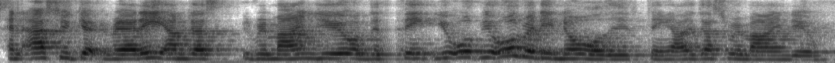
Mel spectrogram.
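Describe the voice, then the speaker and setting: A woman teaching guided meditation, giving gentle instructions to a group as the teacher. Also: on the high side, steady tone, brisk. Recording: roomy, echoey room sound.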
